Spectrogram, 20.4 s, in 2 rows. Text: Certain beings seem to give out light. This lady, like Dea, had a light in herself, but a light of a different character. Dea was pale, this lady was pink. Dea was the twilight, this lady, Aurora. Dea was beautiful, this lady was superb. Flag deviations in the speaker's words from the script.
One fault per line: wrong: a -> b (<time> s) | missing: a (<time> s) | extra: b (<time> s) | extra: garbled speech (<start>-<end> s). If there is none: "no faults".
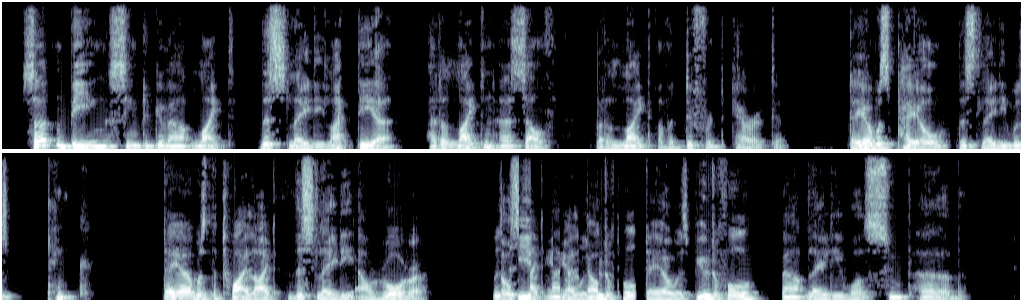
extra: garbled speech (15.1-16.5 s)
wrong: this -> out (18.0 s)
